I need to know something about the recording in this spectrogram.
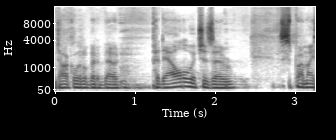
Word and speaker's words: padel: We can talk a little bit about padel, which is am I saying it right? Padel?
